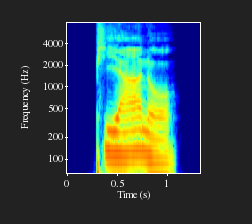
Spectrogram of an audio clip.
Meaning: 1. piano (musical instrument) 2. soft passage, piano passage
- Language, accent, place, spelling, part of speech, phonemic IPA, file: German, Germany, Berlin, Piano, noun, /piˈaːno/, De-Piano.ogg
